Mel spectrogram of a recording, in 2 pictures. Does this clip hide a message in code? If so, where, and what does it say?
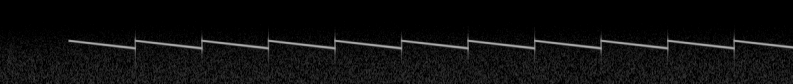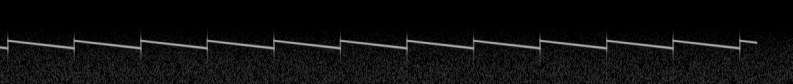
No, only a tone that sweeps in pitch again and again.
